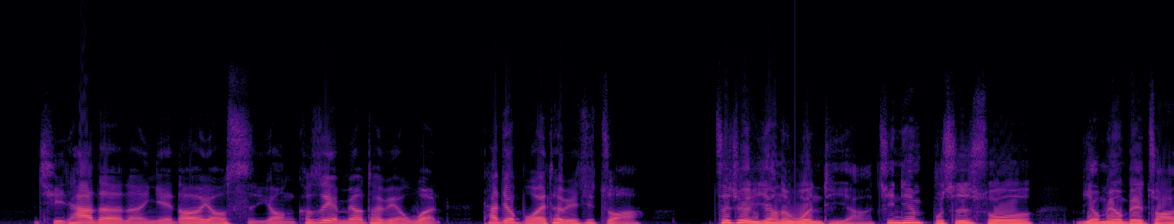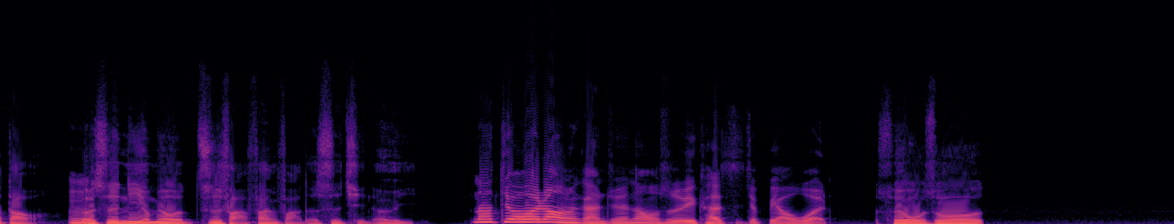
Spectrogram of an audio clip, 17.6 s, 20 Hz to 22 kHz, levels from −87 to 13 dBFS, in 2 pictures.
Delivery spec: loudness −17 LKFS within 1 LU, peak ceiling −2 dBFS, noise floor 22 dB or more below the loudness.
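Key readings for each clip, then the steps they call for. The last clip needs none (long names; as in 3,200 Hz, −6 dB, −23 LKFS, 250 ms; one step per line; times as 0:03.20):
share of clipped samples 1.0%; peaks flattened at −15.5 dBFS; number of dropouts 2; longest dropout 4.4 ms; integrated loudness −26.0 LKFS; sample peak −15.5 dBFS; target loudness −17.0 LKFS
→ clipped peaks rebuilt −15.5 dBFS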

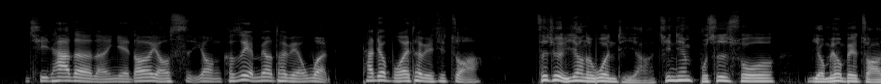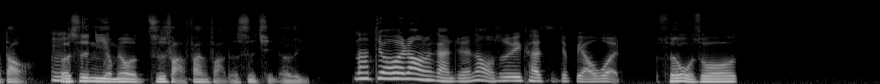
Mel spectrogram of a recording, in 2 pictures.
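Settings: share of clipped samples 0.0%; number of dropouts 2; longest dropout 4.4 ms
→ repair the gap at 0:04.13/0:05.96, 4.4 ms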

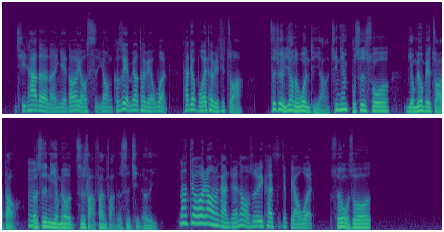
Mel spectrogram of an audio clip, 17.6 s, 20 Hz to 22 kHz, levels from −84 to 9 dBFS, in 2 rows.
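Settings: number of dropouts 0; integrated loudness −25.5 LKFS; sample peak −9.5 dBFS; target loudness −17.0 LKFS
→ level +8.5 dB
brickwall limiter −2 dBFS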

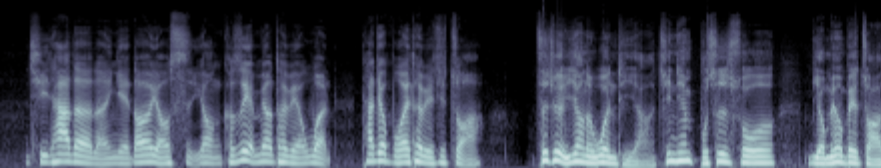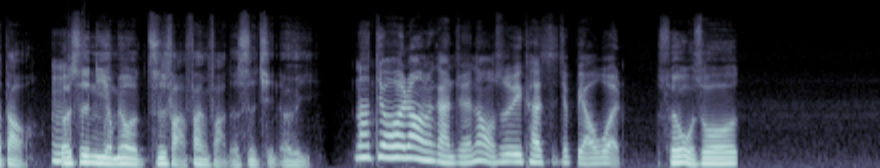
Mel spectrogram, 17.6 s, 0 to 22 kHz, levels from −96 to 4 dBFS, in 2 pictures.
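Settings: integrated loudness −17.0 LKFS; sample peak −2.0 dBFS; background noise floor −62 dBFS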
